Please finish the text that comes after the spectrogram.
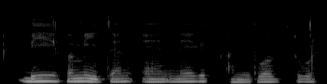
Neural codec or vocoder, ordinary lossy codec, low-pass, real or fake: none; none; 9.9 kHz; real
